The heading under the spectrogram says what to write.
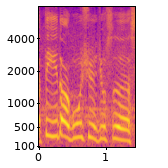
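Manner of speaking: usual speaking voice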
